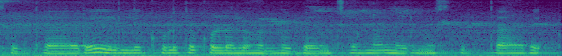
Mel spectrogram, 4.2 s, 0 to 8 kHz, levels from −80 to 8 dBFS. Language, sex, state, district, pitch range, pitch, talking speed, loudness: Kannada, female, Karnataka, Bangalore, 145-155 Hz, 150 Hz, 70 wpm, -15 LUFS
